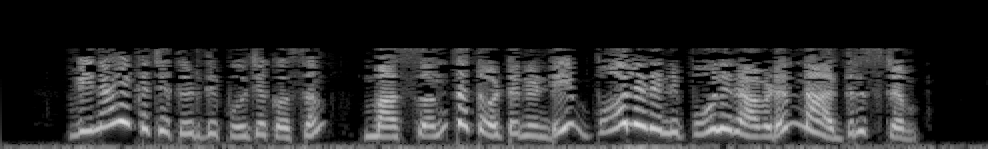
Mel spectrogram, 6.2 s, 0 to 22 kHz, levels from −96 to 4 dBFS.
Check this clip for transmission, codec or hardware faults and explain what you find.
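One fault runs through the whole clip: heavy lossy coding damage, likely Vorbis compression. All the speech is bandlimited, with nothing above 6.5 kHz, and the remaining treble is hissy and grainy, with roughened tones and smeared consonant onsets. Coarse quantisation of the residue over the spectral floor replaces fine detail with noise, which fits a very low bitrate of around 16 kbps. On a spectrogram, the energy stops sharply at 6.5 kHz, and the upper bands show blotchy, noisy patches instead of clean harmonics.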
